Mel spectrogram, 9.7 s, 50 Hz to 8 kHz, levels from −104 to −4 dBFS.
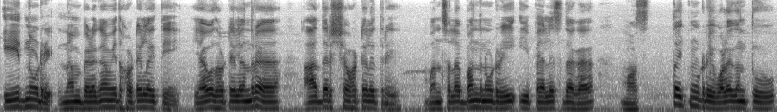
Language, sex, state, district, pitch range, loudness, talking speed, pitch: Kannada, male, Karnataka, Belgaum, 115-130 Hz, -15 LUFS, 155 wpm, 120 Hz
